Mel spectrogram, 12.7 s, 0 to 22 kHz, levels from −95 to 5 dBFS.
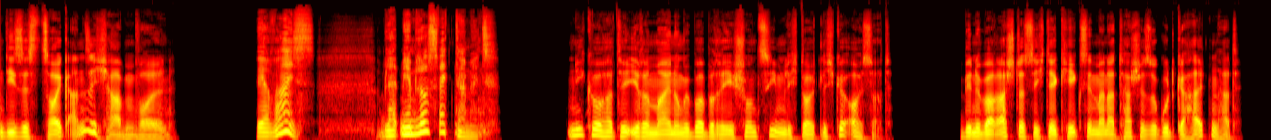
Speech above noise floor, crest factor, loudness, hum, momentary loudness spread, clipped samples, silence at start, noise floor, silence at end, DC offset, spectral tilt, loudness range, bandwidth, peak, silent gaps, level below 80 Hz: over 67 dB; 18 dB; -23 LUFS; none; 10 LU; under 0.1%; 0 s; under -90 dBFS; 0.35 s; under 0.1%; -5 dB/octave; 2 LU; 17.5 kHz; -6 dBFS; 1.78-2.55 s, 5.01-5.65 s, 8.93-9.60 s; -56 dBFS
